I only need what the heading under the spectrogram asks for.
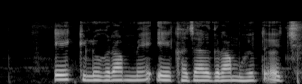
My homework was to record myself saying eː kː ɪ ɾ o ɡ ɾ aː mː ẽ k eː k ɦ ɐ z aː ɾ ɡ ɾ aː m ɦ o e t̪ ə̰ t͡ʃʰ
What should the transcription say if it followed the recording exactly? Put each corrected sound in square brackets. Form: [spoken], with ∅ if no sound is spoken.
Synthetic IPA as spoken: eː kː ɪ [l] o ɡ ɾ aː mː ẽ [ʔ] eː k ɦ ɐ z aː ɾ ɡ ɾ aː m ɦ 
